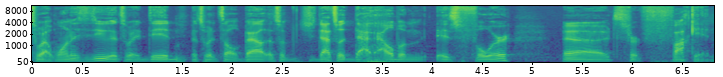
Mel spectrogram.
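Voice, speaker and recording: A man speaks with a very deep, low pitch and vocal fry. His pace is moderate, with ordinary pitch variation. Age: 30s. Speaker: podcast guest, musician. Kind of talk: casual chat. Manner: halting; animated.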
